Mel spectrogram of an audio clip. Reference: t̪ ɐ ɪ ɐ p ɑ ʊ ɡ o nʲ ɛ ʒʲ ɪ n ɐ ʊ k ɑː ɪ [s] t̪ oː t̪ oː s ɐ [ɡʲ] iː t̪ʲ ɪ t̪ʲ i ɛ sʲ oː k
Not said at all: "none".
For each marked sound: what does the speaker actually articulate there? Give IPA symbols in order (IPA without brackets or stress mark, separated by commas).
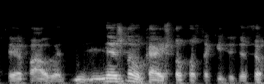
ʃ, kʲ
